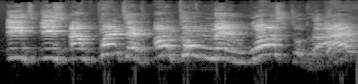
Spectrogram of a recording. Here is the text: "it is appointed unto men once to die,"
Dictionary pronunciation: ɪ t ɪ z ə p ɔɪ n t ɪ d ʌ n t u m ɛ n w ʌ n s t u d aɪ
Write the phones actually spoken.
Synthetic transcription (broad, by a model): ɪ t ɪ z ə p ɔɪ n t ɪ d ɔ t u m ɛ n w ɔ n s t u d aɪ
